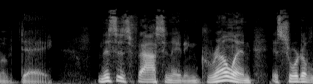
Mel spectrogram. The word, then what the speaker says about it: ghrelin: you get hungry at all and it's called ghrelin it's spelled g-h-r-e-l-i-n relin is released actually from the GI tract and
